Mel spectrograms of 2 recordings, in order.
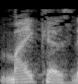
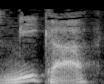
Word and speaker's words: Micah: So if Siri says something wrong, like pronouncing your friend Micah's name as Mika instead of Micah, then select the person in your contacts and tap Edit in the top right corner.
